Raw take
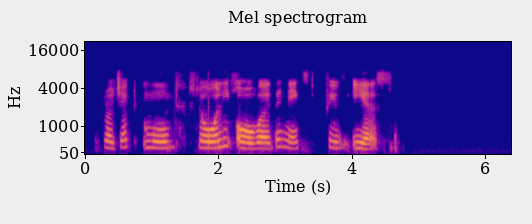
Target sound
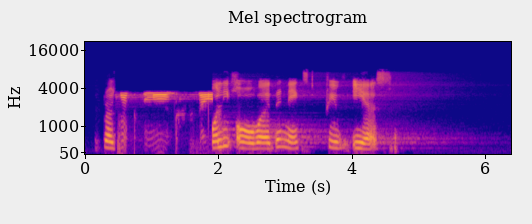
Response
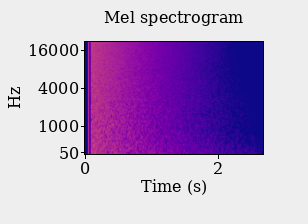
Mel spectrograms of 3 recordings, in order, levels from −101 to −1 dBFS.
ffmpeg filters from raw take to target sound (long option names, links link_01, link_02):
-filter_complex "[0:a]alimiter=limit=-22.5dB:level=0:latency=1:release=19,asplit=2[link_01][link_02];[1:a]atrim=start_sample=2205,lowshelf=frequency=200:gain=-11[link_03];[link_02][link_03]afir=irnorm=-1:irlink=0,volume=-28dB[link_04];[link_01][link_04]amix=inputs=2:normalize=0,asettb=1/sr,asplit=3[link_05][link_06][link_07];[link_05]atrim=end=0.454[link_08];[link_06]atrim=start=0.45:end=1.91,asetpts=PTS-STARTPTS,afade=type=in:duration=0.004:curve=qsin,afade=type=out:start_time=1.456:duration=0.004:curve=qsin,lowpass=frequency=3100:width_type=q:width=0.5098,lowpass=frequency=3100:width_type=q:width=0.6013,lowpass=frequency=3100:width_type=q:width=0.9,lowpass=frequency=3100:width_type=q:width=2.563,afreqshift=-3600[link_09];[link_07]atrim=start=1.906[link_10];[link_08][link_09]acrossfade=duration=0.004:curve1=hsin:curve2=qsin[link_11];[link_11][link_10]acrossfade=duration=0.004:curve1=qsin:curve2=hsin,volume=8.5dB"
